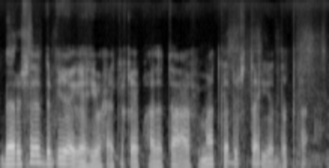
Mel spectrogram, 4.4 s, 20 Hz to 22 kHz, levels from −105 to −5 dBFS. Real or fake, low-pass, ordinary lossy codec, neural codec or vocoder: fake; none; none; codec, 44.1 kHz, 7.8 kbps, DAC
